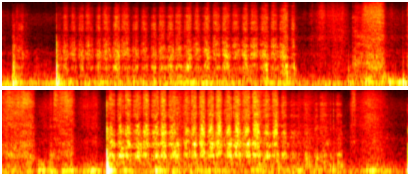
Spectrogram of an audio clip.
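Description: A white plastic stylus tip rubs and scratches across the flat glass screen of a tablet on a desk in short, repeated strokes. The result is a dry, brushy scraping with quick tapping edges, coming in bursts with brief pauses between them.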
